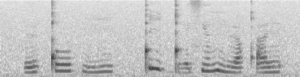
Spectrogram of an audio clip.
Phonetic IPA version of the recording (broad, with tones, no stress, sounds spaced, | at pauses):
ʏ˩˧˩ ǃ u˦˥ p i˨˦ | ǃ i˥˨ ɡ͡ǃ ɪ˨˩˦ sʲ ə̃˦˥ ŋ͡m ʏ˨˩˦ qʼ ɪ˨˦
